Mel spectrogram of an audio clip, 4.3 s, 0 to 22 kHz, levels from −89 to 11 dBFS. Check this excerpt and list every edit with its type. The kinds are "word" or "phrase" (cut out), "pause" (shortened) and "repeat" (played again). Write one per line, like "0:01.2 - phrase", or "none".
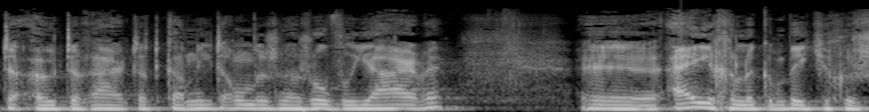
none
